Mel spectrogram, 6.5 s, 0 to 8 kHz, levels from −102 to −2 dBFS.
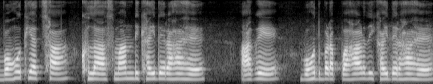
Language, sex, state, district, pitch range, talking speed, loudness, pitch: Hindi, male, Chhattisgarh, Jashpur, 180-195 Hz, 155 wpm, -17 LUFS, 190 Hz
